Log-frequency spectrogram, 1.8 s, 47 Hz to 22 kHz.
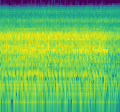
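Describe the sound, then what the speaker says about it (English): Robbie Gordon's Arctic Cat 1000 off-road race truck, number 7, roars wide open uphill at a mountain hill climb, a loud, continuous, steady engine drone with no pauses. "Robbie Gordon is just wide open here in his Toyota Tires Arctic Cat 1000 number 7"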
